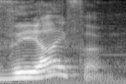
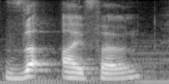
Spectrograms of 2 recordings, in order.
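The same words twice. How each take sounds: First: 'The' flows smoothly into the next word. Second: 'The' sounds hesitant before the next word. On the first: The speaker calls it right. "we transform the word the into the" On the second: The speaker calls it wrong. "it sounds very hesitant"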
